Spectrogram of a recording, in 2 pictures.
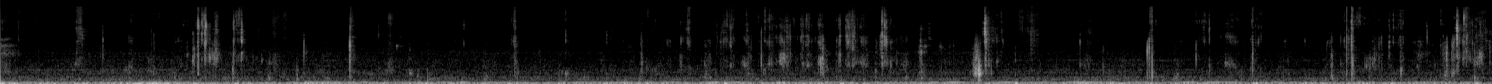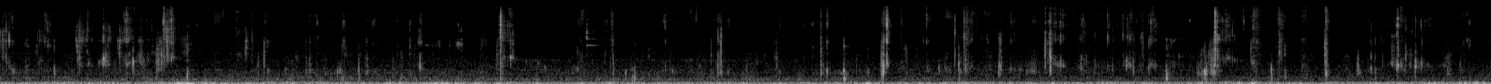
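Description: Close-up eating of sachima, a crumbly raisin fried-dough bar: bites and chewing with many small sharp crackles throughout, over a steady low hum.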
